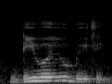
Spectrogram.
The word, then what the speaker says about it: doubt: When B happens or B comes after M, such as thumb, and then when T happens after B, then also B is silent or B is silent. That is DEBT, det, DOUBT, doubt, SUBTLE, subtle, like that.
